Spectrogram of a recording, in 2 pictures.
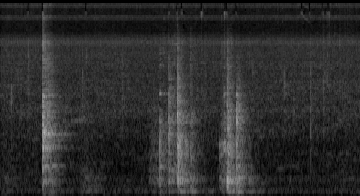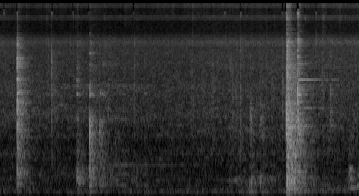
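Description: Onion pieces frying in oil in a pan for a ridge gourd fry, with several sharp scraping stir strokes and metal spoon clinks over a soft continuous sizzle.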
